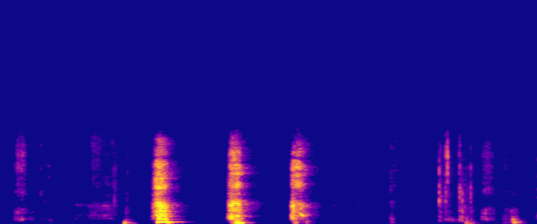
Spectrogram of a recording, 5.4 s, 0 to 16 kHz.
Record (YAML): exhalation_length: 5.4 s
exhalation_amplitude: 14929
exhalation_signal_mean_std_ratio: 0.23
survey_phase: beta (2021-08-13 to 2022-03-07)
age: 45-64
gender: Male
wearing_mask: 'No'
symptom_none: true
smoker_status: Ex-smoker
respiratory_condition_asthma: false
respiratory_condition_other: false
recruitment_source: REACT
submission_delay: 3 days
covid_test_result: Negative
covid_test_method: RT-qPCR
